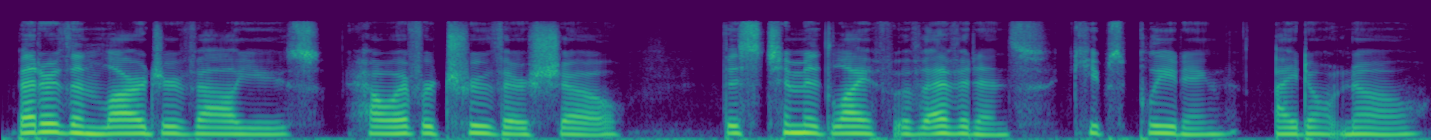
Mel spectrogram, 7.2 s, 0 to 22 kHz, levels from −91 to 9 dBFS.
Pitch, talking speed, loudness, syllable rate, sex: 185 Hz, 150 wpm, -17 LUFS, 4.6 syllables/s, female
